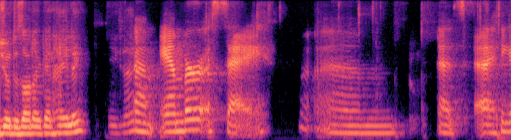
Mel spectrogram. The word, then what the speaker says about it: Asay: Amber Asay. I think it's so Amber, and then Asay is spelled ASAY, and her studio is Nice People.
